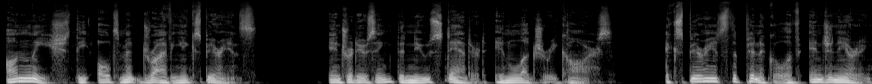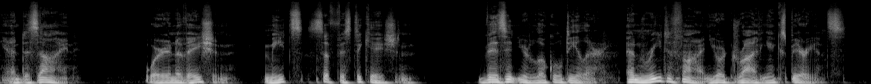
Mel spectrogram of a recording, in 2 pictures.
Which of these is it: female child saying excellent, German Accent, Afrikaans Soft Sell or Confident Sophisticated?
Confident Sophisticated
